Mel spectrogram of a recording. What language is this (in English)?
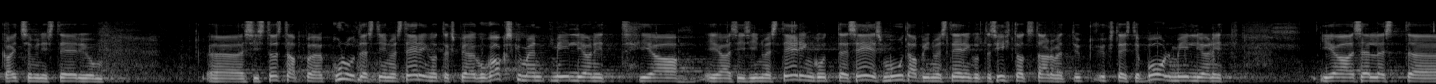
Estonian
